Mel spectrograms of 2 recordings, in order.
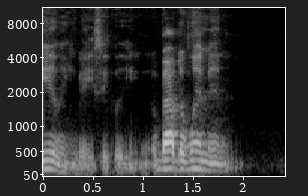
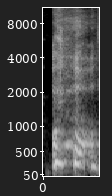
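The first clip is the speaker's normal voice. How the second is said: short laugh; 6 semitones higher, 9 dB louder than usual. Real, not acted. Laughs at her own answer.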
